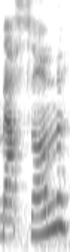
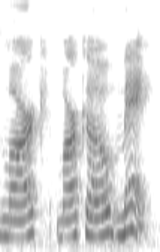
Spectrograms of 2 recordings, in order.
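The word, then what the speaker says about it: Marcomé: Marco May or Marsom. No, it's actually pronounced Marco May. Marco May.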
